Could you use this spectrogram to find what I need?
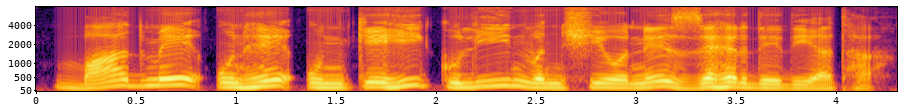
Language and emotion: Hindi, neutral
